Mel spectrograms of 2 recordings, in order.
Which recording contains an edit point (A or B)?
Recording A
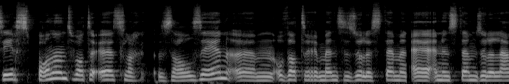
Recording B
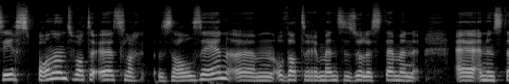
A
